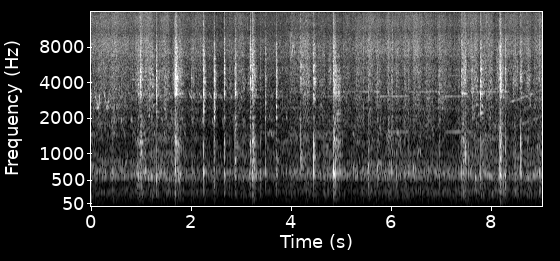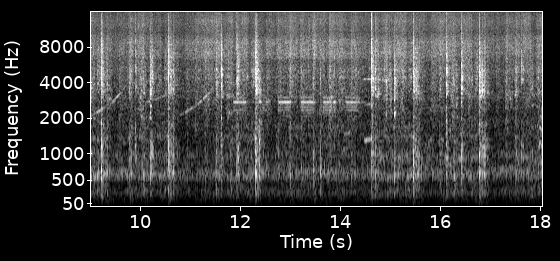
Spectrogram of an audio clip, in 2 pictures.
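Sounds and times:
steady hiss: 0.0 - 18.0
metal ladle scraping a wok: 0.9 - 18.0
short electronic beeps: 10.8 - 14.9.

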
